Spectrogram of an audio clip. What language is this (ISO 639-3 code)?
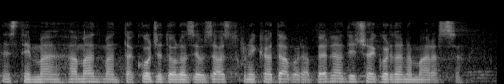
hrv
